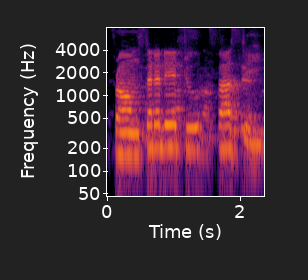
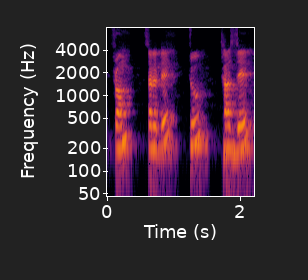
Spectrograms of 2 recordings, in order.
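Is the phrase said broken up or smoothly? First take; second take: smoothly; broken up. First: It is said as one smooth chunk without pauses. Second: It is said in separate pieces with breaks between. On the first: The speaker calls it right. "এখানে কোনো break break দেওয়া যাবে না, এখানে দম ছাড়াও যাবে না।" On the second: The speaker calls it wrong. "Not এমন"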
